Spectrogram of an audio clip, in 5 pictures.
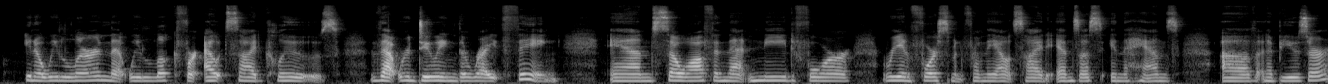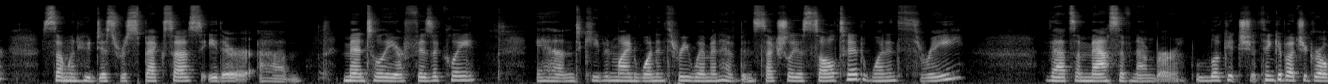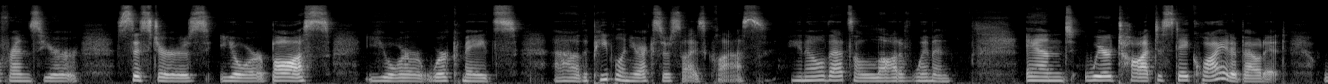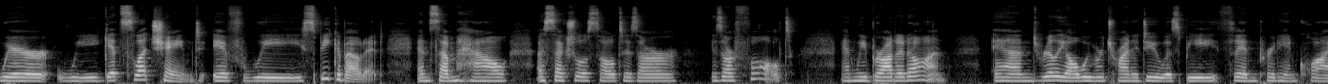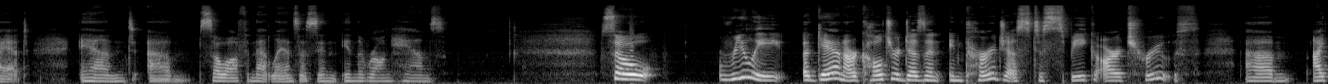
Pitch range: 160-185 Hz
